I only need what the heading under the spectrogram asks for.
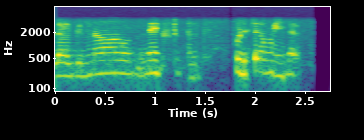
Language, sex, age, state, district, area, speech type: Marathi, female, 18-30, Maharashtra, Ratnagiri, rural, conversation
